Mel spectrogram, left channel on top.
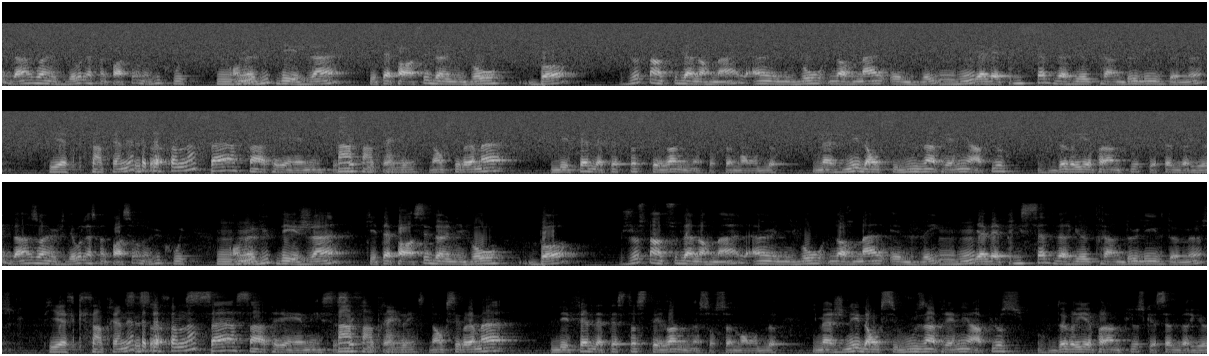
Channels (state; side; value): noise; left; hiss, 6 dB below the sound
